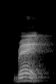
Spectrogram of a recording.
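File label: "brek", Malay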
